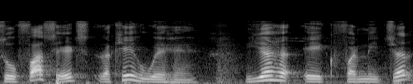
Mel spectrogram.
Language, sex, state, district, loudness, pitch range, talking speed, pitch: Hindi, male, Madhya Pradesh, Dhar, -19 LUFS, 110-140 Hz, 115 wpm, 125 Hz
